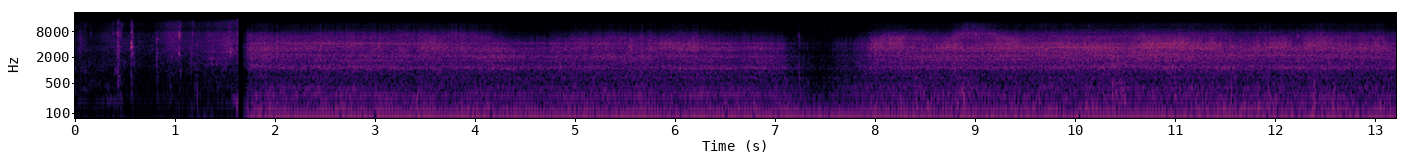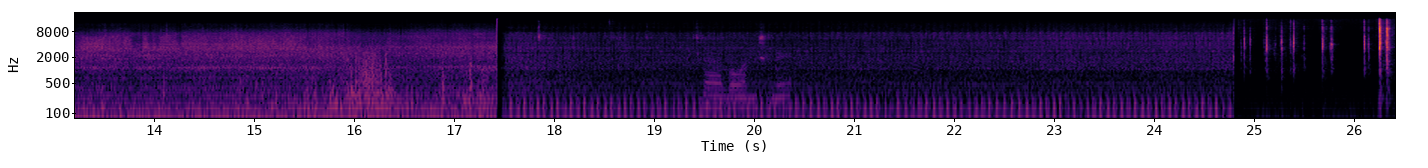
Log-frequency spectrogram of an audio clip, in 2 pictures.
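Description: Motorcycle engine running as the bike is ridden along, with wind rushing over the microphone. It starts about two seconds in, changes abruptly at a cut about seventeen seconds in, and stops shortly before the end.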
